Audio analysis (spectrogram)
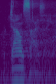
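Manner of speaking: hushed, pitying downsizing; mock grief. Shown as a demonstration. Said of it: "Did you see my eyebrows?".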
